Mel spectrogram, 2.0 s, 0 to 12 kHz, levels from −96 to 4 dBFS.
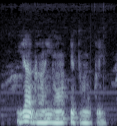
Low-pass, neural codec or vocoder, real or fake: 10.8 kHz; none; real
